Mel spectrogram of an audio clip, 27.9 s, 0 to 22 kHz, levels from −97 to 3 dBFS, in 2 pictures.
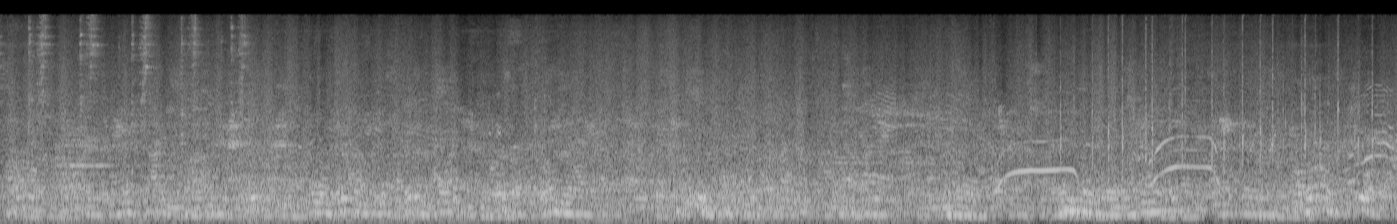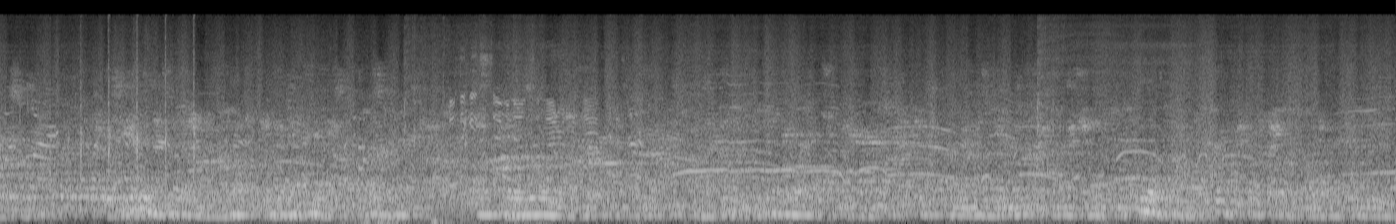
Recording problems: off-mic speech; far
room echo; slight; dies away in 0.6 s
murmuring crowd; very loud; throughout; 3 dB above the speech
household noises; loud; until 8 s; 7 dB below the speech
hiss; noticeable; throughout; 15 dB below the speech

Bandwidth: 17 kHz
